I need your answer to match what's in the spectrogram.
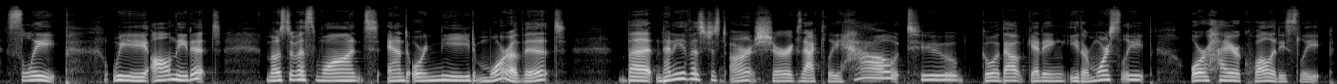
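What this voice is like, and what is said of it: Voice affected by a cold. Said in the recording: “I've got a little bit of a cold today, so I apologize in advance for my voice sounding a little differently”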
